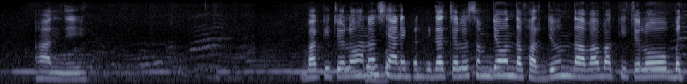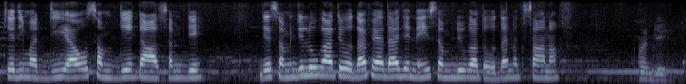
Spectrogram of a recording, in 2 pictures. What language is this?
Punjabi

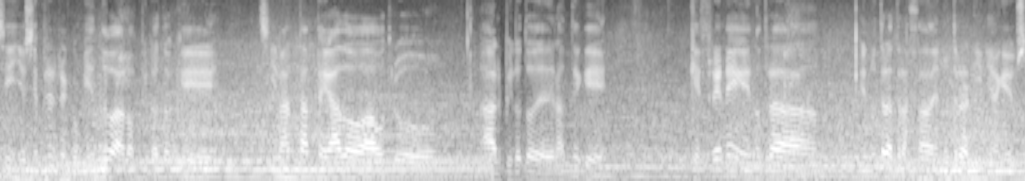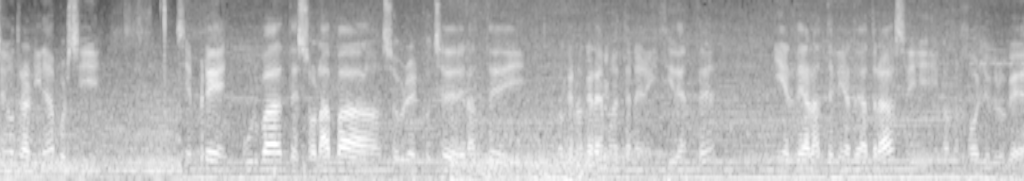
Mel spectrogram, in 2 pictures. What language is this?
Spanish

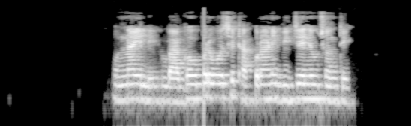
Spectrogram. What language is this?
Odia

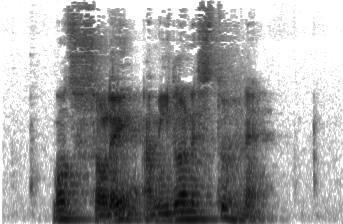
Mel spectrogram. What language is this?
Czech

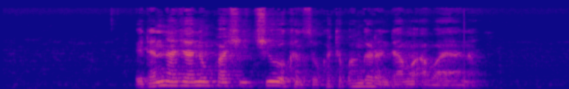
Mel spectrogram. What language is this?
Hausa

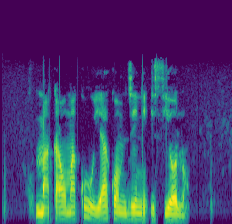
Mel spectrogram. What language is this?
Swahili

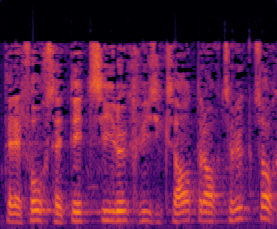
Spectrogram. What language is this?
Swiss German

